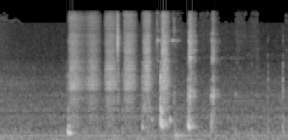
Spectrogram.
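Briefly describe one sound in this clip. A man chuckles softly, close to a microphone.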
